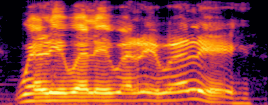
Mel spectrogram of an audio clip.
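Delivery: put-on old-school London Cockney accent. Imitating how a man talks, in an old Cockney accent. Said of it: "that old like Cockney kind of accent".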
